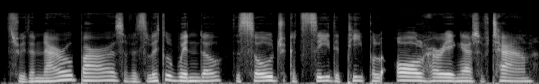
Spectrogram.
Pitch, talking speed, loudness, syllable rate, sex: 160 Hz, 210 wpm, -16 LUFS, 5.0 syllables/s, male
